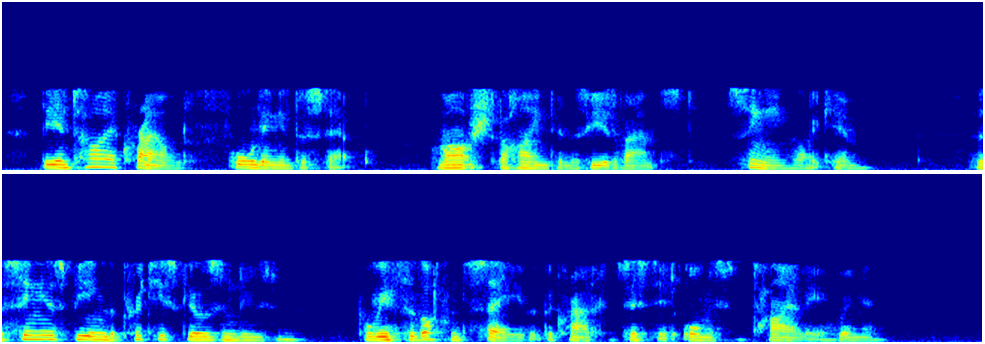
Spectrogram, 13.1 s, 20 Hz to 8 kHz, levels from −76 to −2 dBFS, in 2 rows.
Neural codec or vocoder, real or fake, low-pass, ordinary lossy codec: codec, 24 kHz, 6 kbps, HILCodec; fake; 7.2 kHz; AAC, 16 kbps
